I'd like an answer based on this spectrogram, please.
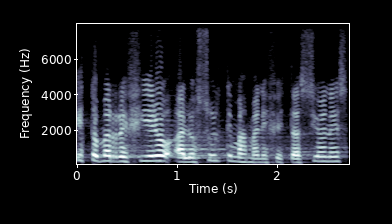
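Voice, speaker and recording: A woman with an unremarkable speaking voice and lively intonation, at a fairly slow pace. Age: 60s. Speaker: senator. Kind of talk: parliamentary speech. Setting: senate chamber. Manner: formal.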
